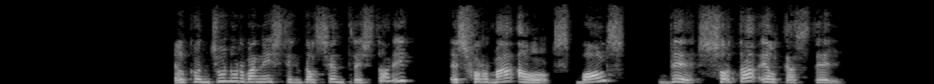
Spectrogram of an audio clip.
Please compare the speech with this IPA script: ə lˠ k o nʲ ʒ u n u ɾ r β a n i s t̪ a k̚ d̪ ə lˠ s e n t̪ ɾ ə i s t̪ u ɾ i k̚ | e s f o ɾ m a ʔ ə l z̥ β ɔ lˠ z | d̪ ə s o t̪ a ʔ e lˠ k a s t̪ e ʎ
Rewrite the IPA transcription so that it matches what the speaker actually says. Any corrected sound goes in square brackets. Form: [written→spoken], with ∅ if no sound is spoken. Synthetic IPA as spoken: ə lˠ k o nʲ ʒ u n u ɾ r β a n i s t̪ [a→i] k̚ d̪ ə lˠ s e n t̪ ɾ ə i s t̪ [u→ɔ] ɾ i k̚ | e s f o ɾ m a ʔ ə l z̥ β ɔ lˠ z | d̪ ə s o t̪ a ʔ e lˠ k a s t̪ e ʎ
